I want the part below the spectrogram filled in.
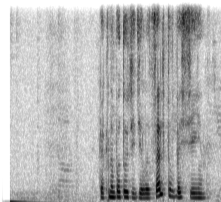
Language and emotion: Russian, positive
